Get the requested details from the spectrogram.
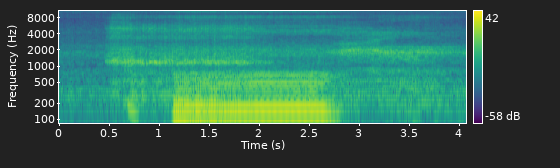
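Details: Two sleepers snoring: a single loud, buzzing, rattling snore lasting a few seconds over steady background noise; snoring.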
